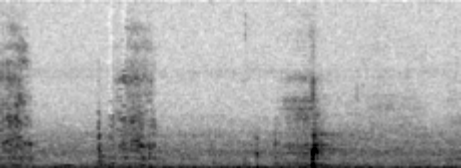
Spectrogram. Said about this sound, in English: So now it's just a lot of tedious file work and sandpaper to try to get everything perfectly flat.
